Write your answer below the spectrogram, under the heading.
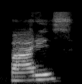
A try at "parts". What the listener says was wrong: Not party, parts.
